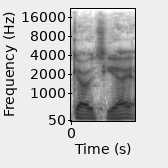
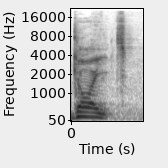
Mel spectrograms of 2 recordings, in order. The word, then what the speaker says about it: Gotye: So yes, it's pronounced Gotye, as in Jean Paul. I always called it Goit.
